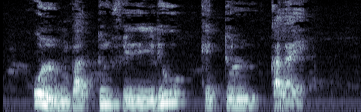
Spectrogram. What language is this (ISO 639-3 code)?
mdd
